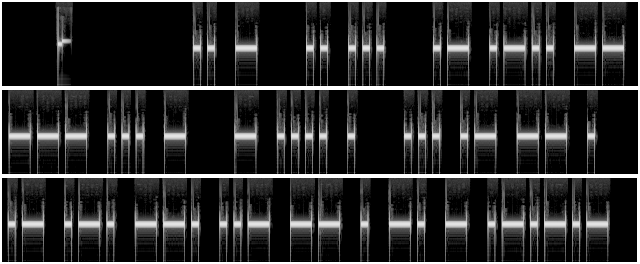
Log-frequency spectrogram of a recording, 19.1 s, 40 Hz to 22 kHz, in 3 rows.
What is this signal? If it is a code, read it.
Morse code, heard as a keyed tone, about 17 wpm, 700 Hz. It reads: IT IS ALMOST THE SAME ARGUMENT.
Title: Sentences from Top 1400 Words 17wpm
